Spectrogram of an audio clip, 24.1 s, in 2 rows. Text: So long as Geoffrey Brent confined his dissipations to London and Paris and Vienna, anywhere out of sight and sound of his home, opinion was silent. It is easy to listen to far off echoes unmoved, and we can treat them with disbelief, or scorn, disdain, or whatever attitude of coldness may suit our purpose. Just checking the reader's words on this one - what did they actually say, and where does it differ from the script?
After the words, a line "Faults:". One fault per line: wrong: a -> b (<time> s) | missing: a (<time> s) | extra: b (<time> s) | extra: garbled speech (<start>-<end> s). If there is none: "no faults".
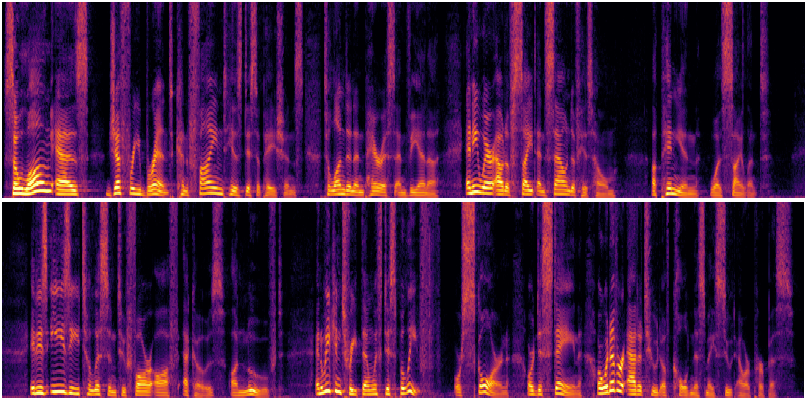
So long as Geoffrey Brent confined his dissipations to London and Paris and Vienna, anywhere out of sight and sound of his home, opinion was silent. It is easy to listen to far off echoes unmoved, and we can treat them with disbelief, or scorn, or disdain, or whatever attitude of coldness may suit our purpose.
Faults:
extra: or (19.9 s)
